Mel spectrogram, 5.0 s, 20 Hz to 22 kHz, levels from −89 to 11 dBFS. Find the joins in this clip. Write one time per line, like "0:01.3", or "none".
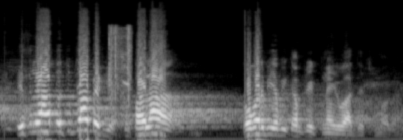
0:01.5

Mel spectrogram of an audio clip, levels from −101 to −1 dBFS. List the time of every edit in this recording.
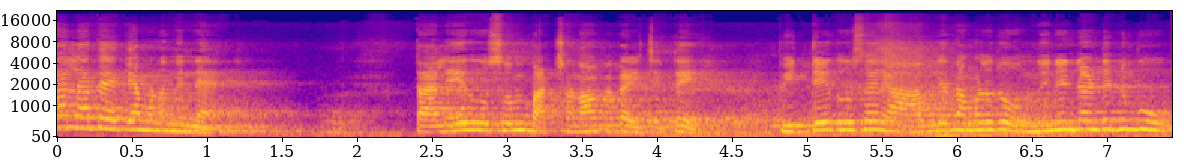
none

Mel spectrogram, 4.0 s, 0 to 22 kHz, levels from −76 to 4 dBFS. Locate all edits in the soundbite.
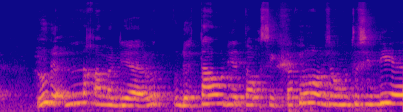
none

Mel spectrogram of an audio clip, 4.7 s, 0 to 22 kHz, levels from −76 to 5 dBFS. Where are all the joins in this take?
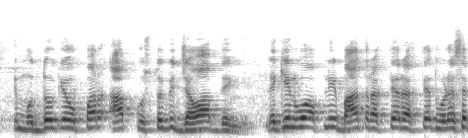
0:02.5

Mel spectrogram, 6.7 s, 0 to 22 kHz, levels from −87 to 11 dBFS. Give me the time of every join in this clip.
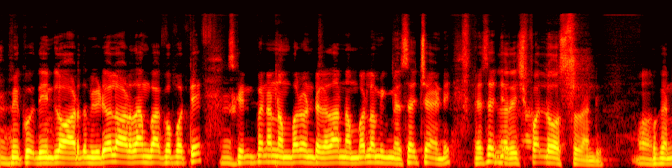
0:05.0

